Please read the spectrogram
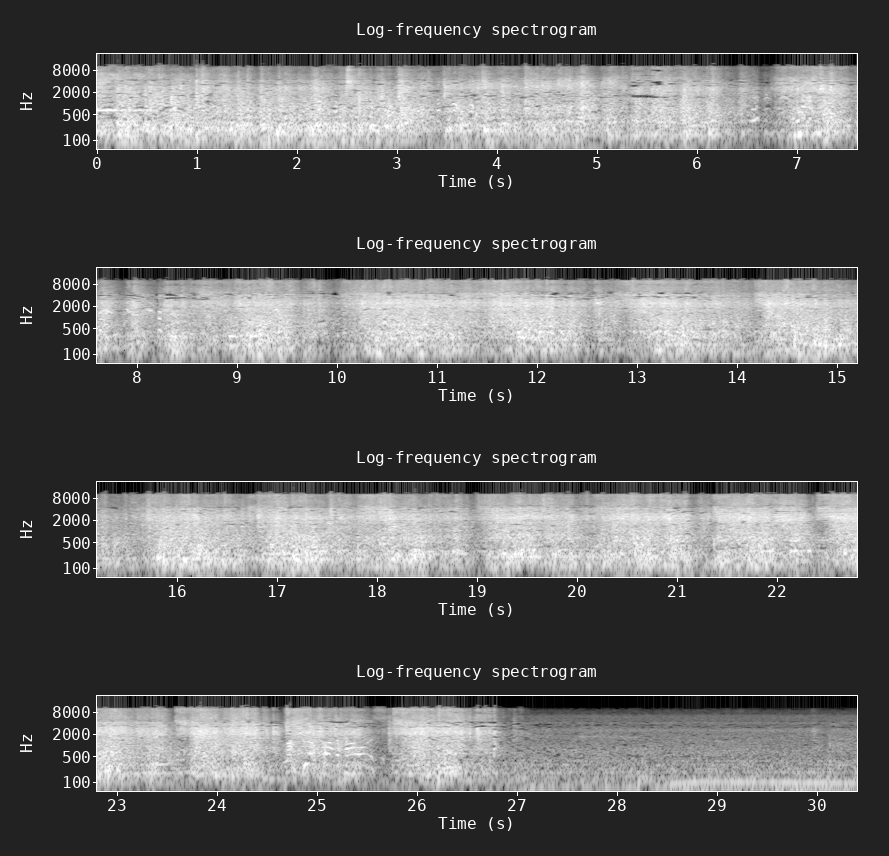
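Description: A front-loading washing machine spins with a large stone in its drum. The stone hammers and rattles around inside in a steady loud clatter of repeated heavy bangs as the machine shakes itself apart. The clatter cuts off suddenly near the end, leaving a low hum.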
